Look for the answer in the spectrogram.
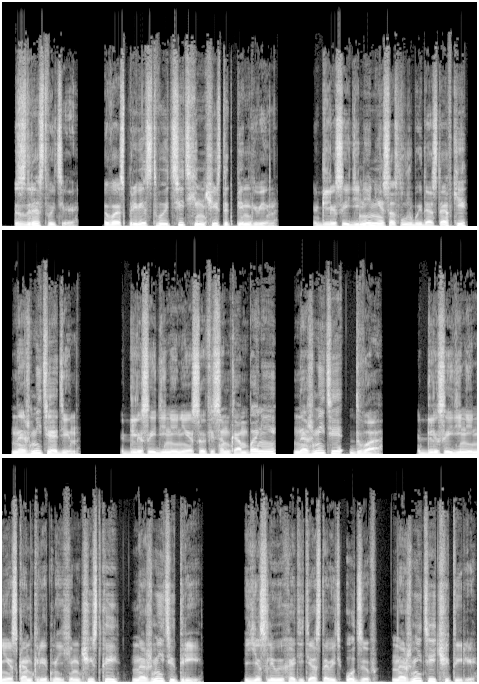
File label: IVR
